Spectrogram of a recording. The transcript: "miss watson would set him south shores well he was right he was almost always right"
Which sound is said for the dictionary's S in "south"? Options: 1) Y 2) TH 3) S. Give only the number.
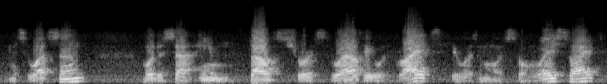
2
